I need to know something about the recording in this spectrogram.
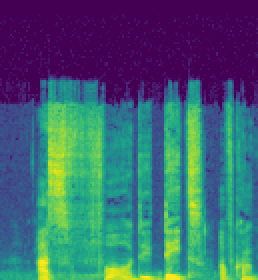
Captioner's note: speaking French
